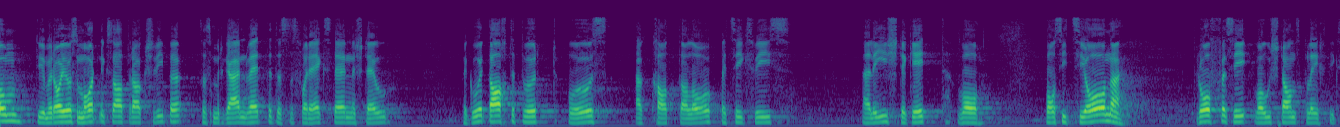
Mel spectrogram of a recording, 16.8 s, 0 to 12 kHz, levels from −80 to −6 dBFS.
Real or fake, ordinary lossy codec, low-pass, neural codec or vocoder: real; none; 7.2 kHz; none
